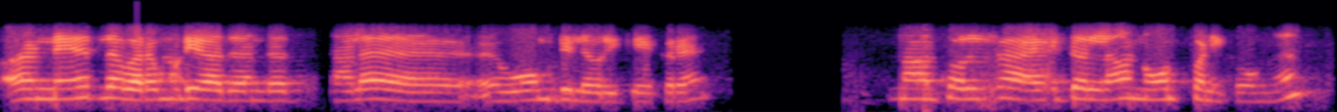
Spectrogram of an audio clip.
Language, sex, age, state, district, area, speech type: Tamil, female, 45-60, Tamil Nadu, Ranipet, urban, conversation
